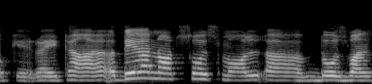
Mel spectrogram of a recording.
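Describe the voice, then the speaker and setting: Speaking with an Indian accent, a woman keeps a medium pitch with ordinary variation. Her pace is fairly slow. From India, Uttar Pradesh. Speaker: English teacher. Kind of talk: casual conversation practice. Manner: halting, many fillers.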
